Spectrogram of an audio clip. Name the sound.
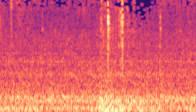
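road traffic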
